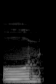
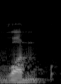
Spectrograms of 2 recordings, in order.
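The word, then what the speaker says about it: -one: own at the end it is pronounced as own not one you have to take care of this and we use the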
